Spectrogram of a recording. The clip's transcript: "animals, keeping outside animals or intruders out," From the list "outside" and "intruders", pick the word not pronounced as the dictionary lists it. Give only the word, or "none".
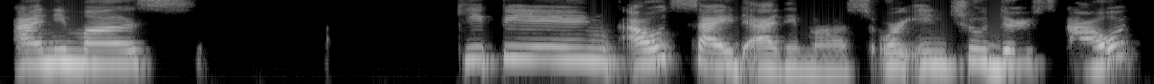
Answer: intruders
